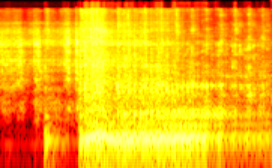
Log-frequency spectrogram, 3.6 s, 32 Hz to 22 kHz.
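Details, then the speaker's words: 1993 Harley-Davidson Sportster 883 Evo V-twin, sat about 15 years, fuel turned back on and given starting fluid: short crank, then fires at once into a loud, lumpy rumble and keeps idling on its own despite a dead battery; starts and runs. "So, would you look at that? It's running on its own, dead battery and all. It's not dumping oil all over the place."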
